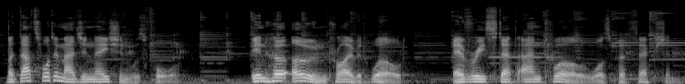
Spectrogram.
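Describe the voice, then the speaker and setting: A man narrating a scripted story expressively, in a gentle storybook manner. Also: sits low. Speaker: fan fiction narrator.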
